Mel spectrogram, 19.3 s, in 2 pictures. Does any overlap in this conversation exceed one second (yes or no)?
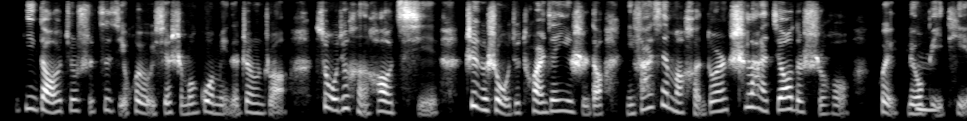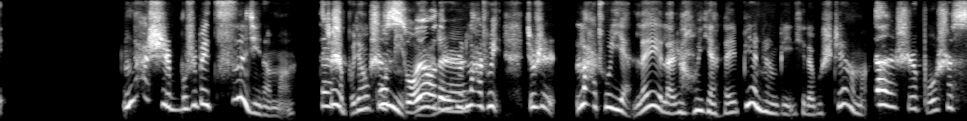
yes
